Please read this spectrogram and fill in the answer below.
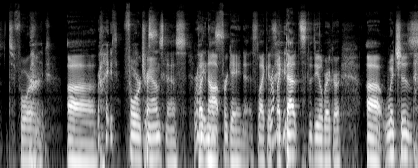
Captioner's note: laughing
